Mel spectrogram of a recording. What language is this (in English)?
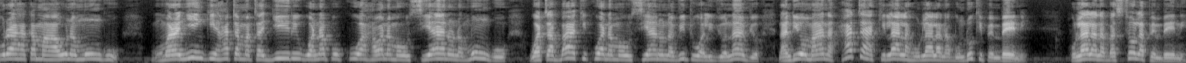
Swahili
